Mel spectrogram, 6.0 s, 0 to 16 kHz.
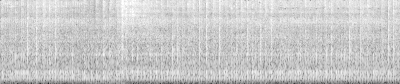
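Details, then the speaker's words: McCulloch Super Pro 70 chainsaw after fuel tank repair, restarted after running too rich, indoors: crisp, steady high-revving two-stroke buzz with even firing throughout; the saw is running clean and healthy. "wow there we go super pro super pro 70 ready to go again hopefully"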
